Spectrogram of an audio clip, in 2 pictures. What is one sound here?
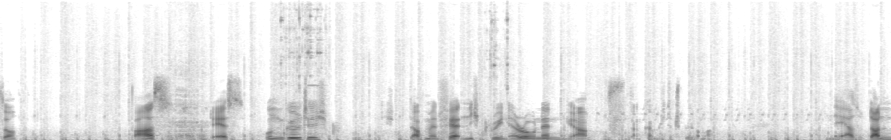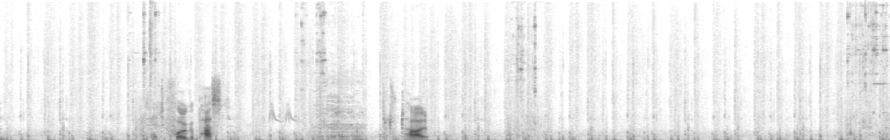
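A horse's hooves thud as it gallops over grass.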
